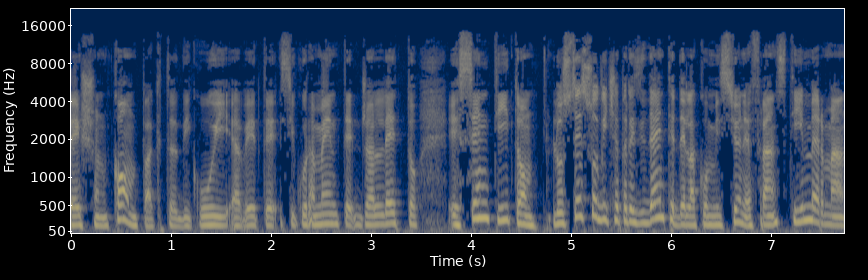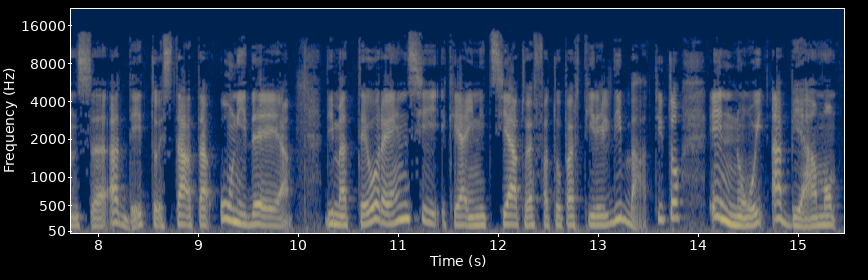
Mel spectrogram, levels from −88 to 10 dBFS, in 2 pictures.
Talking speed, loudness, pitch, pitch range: 140 wpm, -24 LUFS, 165 Hz, 155-220 Hz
